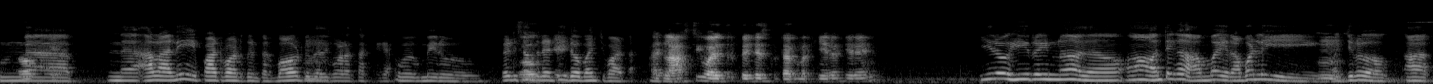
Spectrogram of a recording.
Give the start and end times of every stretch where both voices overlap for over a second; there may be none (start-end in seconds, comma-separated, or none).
none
